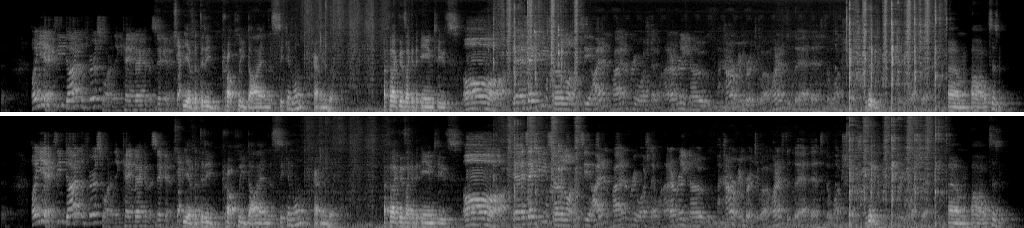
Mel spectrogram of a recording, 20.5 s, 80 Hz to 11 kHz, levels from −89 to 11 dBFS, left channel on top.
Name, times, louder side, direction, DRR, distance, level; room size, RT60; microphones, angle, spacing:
voice 1, 0.6-3.4 9.2-17.2 18.0-18.7, right 1 dB, 25° right, -1 dB, 4.9 m, -35 dB
sound 1, 3.1-18.9, left 6 dB, 60° left, 1.5 m, -38 dB
voice 2, 3.6-6.7 7.7-9.2 17.3-17.6 18.9-20.0, left 2 dB, 35° left, 5 dB, 1.1 m, -29 dB
25.0 x 11.0 x 2.9 m, 0.81 s
head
